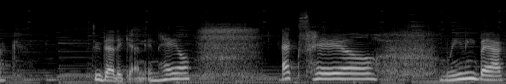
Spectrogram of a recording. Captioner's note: exhales; inhales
